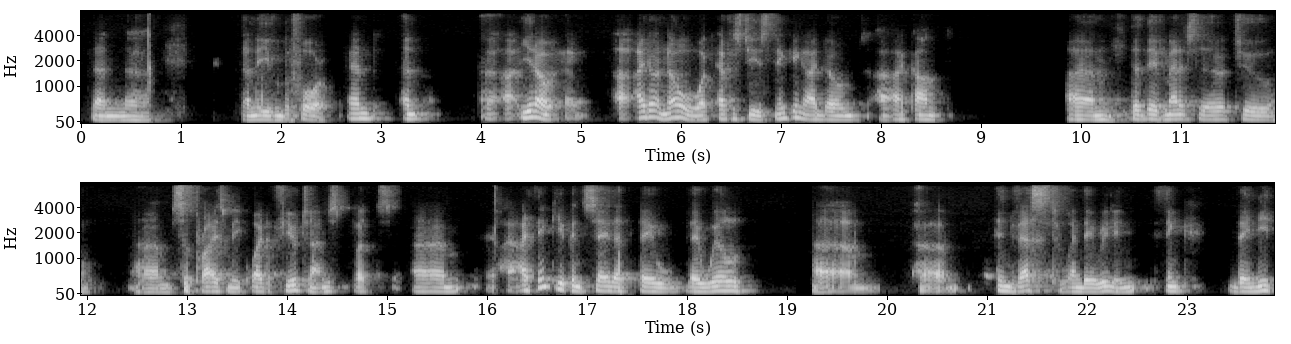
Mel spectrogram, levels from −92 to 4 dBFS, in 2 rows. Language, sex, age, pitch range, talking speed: English, male, 60-79, 100-120 Hz, 135 wpm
